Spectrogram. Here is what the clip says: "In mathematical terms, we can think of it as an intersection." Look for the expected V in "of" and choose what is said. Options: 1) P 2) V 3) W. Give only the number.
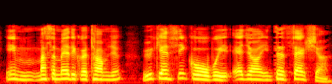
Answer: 3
